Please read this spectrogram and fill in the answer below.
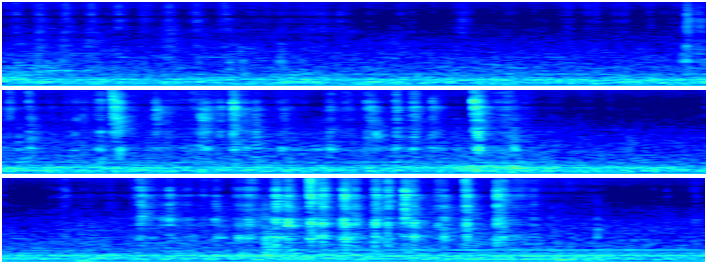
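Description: Faint crinkling and light tapping of two small paper sachets of vanillin powder being shaken empty over a mixing bowl, in two spells, the first a few seconds in and the second near the end.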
